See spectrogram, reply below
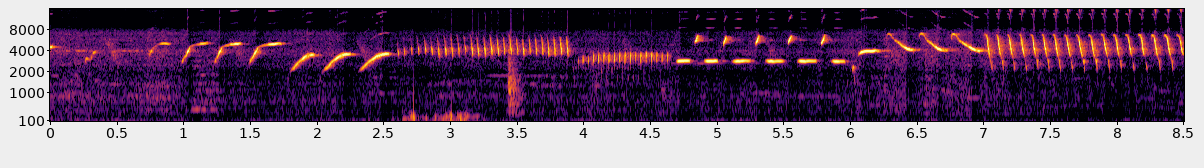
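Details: Canary in loud, varied song: runs of rising whistled sweeps, a buzzy trill, steady flat notes repeated in series, then a rapid rattling trill; a brief low thump midway.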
